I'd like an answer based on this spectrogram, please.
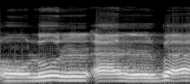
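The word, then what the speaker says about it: أولو الألباب: U-nya pendek karena wawunya ini tidak berfungsi, dia hanya sebagai tanda tulisan bahwa kata-kata ulu ini harus ada wawunya dalam tulisannya, tapi tidak menjadi tanda baca atau tidak dipakai ketika kita membacanya.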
